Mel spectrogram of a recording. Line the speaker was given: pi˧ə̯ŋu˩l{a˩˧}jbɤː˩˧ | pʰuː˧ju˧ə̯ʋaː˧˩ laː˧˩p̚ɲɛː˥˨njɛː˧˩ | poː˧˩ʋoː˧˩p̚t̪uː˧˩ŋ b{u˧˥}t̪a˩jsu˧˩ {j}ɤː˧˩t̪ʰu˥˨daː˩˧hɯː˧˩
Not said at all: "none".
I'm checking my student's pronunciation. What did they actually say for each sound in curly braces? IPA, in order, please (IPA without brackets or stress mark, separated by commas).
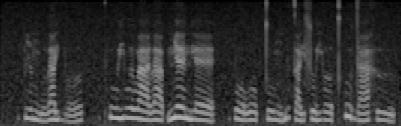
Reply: a˧, u˧˥, j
